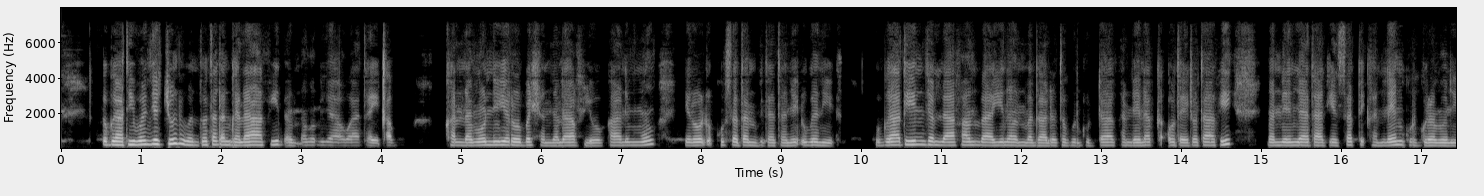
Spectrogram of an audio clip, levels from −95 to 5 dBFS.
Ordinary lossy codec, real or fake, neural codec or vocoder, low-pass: MP3, 64 kbps; fake; codec, 16 kHz in and 24 kHz out, 1.1 kbps, FireRedTTS-2 codec; 7.2 kHz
